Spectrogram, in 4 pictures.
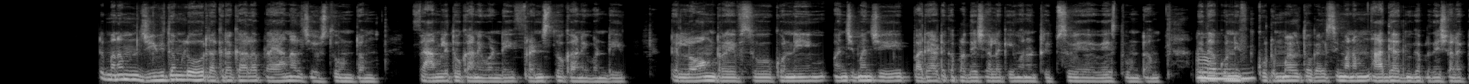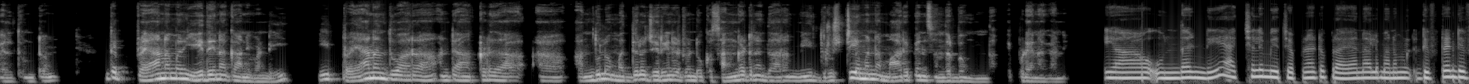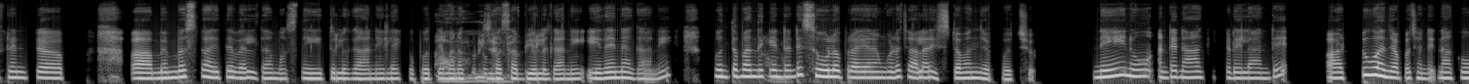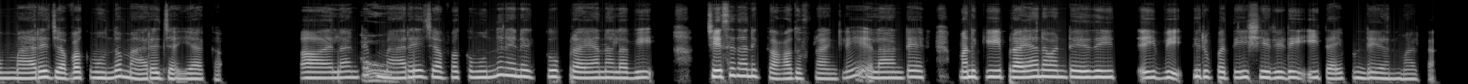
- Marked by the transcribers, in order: in English: "ఫ్యామిలీతో"; in English: "ఫ్రెండ్స్‌తో"; in English: "లాంగ్ డ్రైవ్స్"; in English: "ట్రిప్స్"; in English: "యాక్చువల్లి"; in English: "డిఫరెంట్, డిఫరెంట్"; in English: "మెంబర్స్‌తో"; tapping; in English: "సోలో"; in English: "టూ"; in English: "మ్యారేజ్"; in English: "మ్యారేజ్"; in English: "ఫ్రాంక్లీ"; in English: "టైప్"
- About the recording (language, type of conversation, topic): Telugu, podcast, ప్రయాణం వల్ల మీ దృష్టికోణం మారిపోయిన ఒక సంఘటనను చెప్పగలరా?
